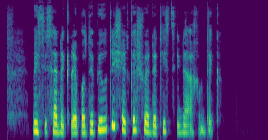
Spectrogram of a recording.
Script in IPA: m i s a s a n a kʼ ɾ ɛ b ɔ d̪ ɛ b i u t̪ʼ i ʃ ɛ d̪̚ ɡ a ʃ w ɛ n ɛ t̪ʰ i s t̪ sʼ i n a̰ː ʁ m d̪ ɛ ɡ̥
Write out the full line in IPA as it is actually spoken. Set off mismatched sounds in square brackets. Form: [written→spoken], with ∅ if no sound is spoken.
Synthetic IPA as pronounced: m i s [a→i] s a n a kʼ ɾ ɛ b ɔ d̪ ɛ b i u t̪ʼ i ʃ ɛ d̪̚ ɡ a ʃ w ɛ n ɛ t̪ʰ i s t̪ sʼ i n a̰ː ʁ m d̪ ɛ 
